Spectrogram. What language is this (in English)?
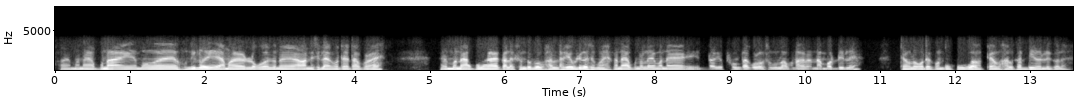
Assamese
